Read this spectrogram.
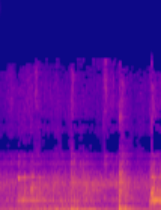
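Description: A bowling ball thuds onto the lane and rolls.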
